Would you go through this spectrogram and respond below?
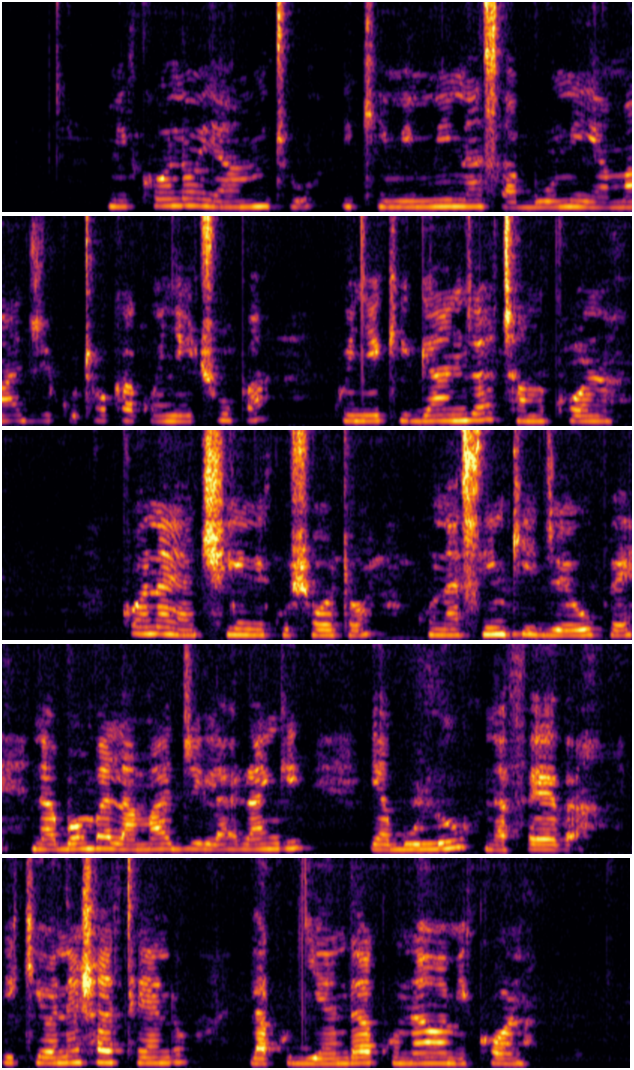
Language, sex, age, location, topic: Swahili, female, 25-35, Nairobi, health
